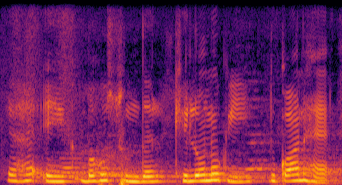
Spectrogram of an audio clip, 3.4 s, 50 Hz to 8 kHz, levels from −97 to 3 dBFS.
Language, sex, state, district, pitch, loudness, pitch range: Hindi, female, Uttar Pradesh, Saharanpur, 240 Hz, -15 LUFS, 220-250 Hz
